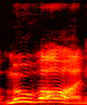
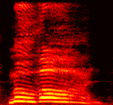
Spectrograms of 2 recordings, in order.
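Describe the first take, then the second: First: Loud, raised "Move on!"; quoting the singer's loud "Move on!"; loud call. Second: Full shout of "Move on!", much higher and louder; imitating the singer shouting "Move on!". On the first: Retold or imitated. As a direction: call out "Move on!" a little higher and louder. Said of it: "He says it real loudly". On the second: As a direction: belt "Move on!" like the singer does. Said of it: "He shouts".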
